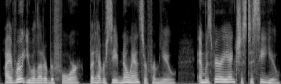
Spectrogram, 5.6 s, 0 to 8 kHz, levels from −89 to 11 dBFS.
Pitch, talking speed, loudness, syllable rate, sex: 190 Hz, 225 wpm, -19 LUFS, 6.1 syllables/s, female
